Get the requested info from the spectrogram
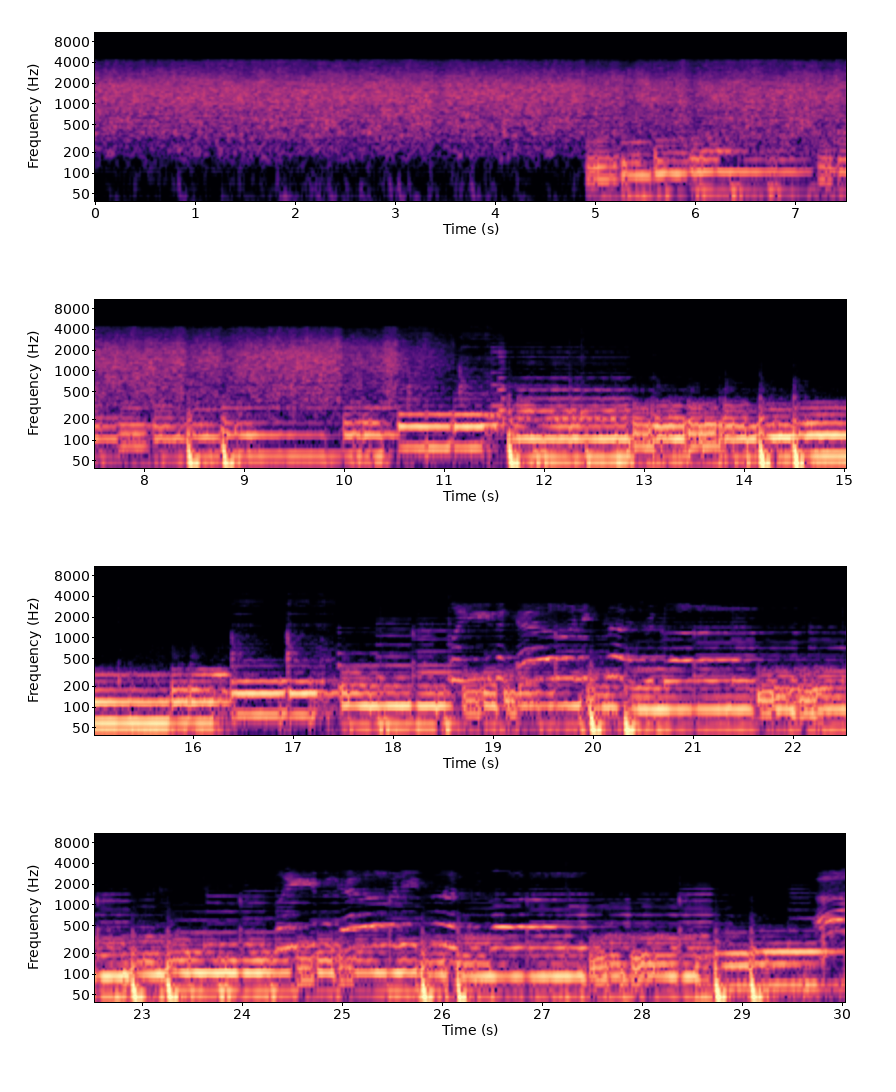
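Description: A steady hiss fills the first ten seconds, and a bass line comes in under it about five seconds in. The hiss then stops and a band song with bass and electric guitar plays, with a voice singing from about eighteen seconds in.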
